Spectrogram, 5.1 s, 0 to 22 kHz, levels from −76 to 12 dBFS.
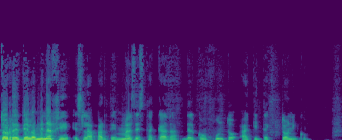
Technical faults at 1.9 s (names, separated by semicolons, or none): microphone overload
